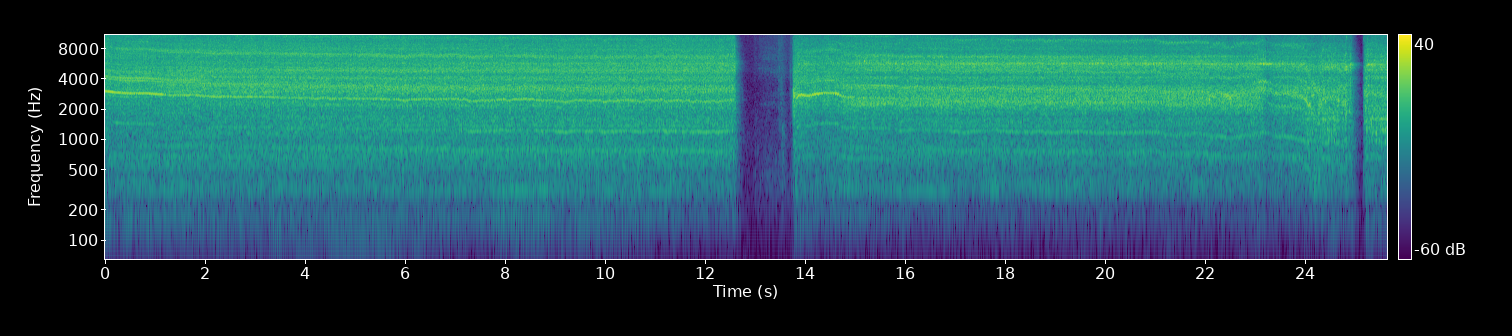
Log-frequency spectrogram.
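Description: An 18V ToolPRO hammer drill in second gear drives a 10mm bit through 5mm mild steel, a steady loud whine with a short break midway and a brief catch near the end.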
